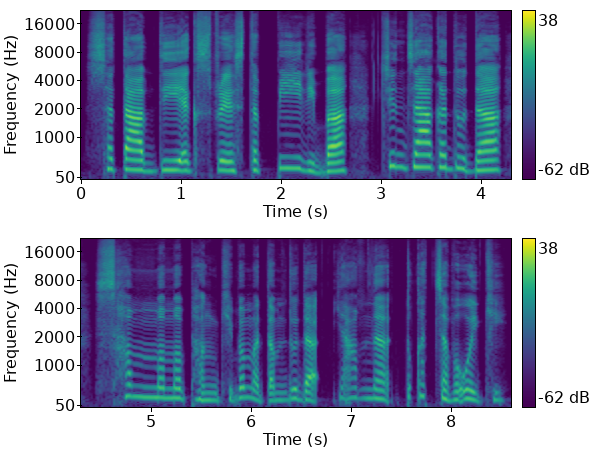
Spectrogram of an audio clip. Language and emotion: Manipuri, disgusted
